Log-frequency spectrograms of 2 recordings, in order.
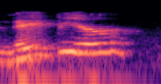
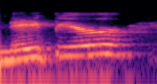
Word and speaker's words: Napier: Is it Napier? Yes. Is that how we say his name? Napier That's from the Sci-Fi Network show Helix.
